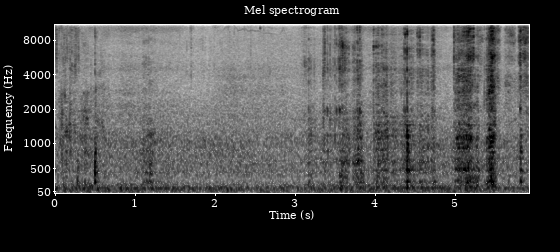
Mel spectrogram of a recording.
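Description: A knife slices through fish.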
